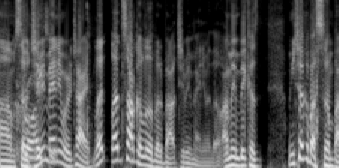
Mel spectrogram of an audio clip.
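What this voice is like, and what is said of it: Usual voice. Nothing is said of it.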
